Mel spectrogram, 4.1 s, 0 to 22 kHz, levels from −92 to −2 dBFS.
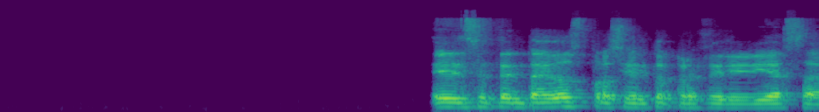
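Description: From start to finish the speech carries Opus voice compression. The damage is plainly audible. The coder has spent too few bits on the excitation, so the voice comes out hoarse and slightly robotic. The sound suggests hybrid operation: a linear-prediction layer for the lower band, with a thinner transform layer above 8 kHz. The top of the spectrum is still present but coarse. The sound points to a low rate, near 16 kbps.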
